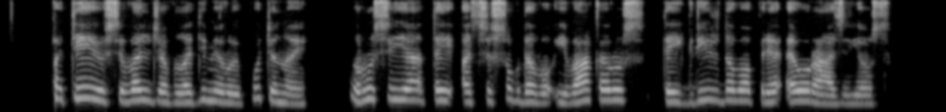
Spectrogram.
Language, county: Lithuanian, Kaunas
